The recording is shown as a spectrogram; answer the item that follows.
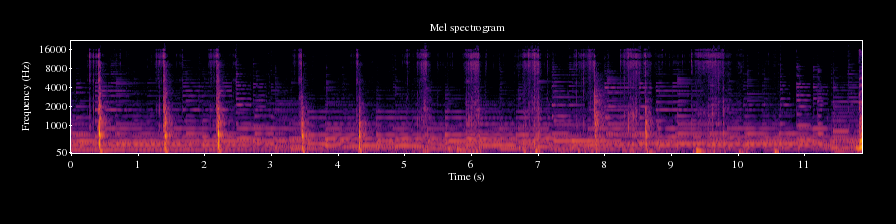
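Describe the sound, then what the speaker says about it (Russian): Red onion being chopped as finely as possible with a knife: sharp, evenly spaced blade strikes, about one a second, close and clear over steady background music. "Немного красного лука. Нарезаем как можно мельче."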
